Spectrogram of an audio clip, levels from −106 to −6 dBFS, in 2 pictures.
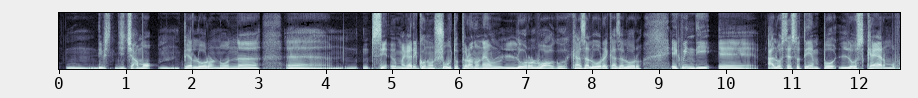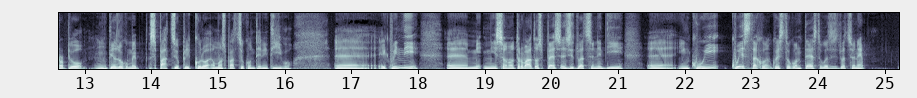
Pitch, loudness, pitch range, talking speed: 155 Hz, -15 LUFS, 130-180 Hz, 130 wpm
